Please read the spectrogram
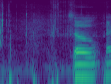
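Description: A man's voice says a short word or sound about a second and a half in, the loudest thing here. Before it there are a few faint clicks over quiet room tone.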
